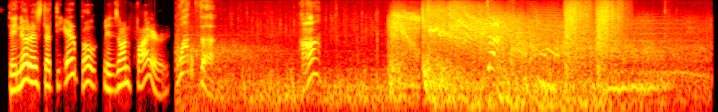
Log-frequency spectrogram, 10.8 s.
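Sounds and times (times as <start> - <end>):
speech: 0.1 - 3.4, 4.5 - 4.9
tank cannon blasts: 2.6 - 10.7.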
